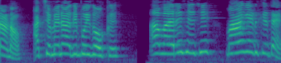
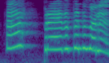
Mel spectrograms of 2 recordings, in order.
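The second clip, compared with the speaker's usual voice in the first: much higher, startled gasp of a question; shocked disbelief; 9 semitones higher than usual. Acted. Sister hears of the ghost's head, high shocked cry. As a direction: jump at the news.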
